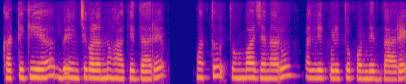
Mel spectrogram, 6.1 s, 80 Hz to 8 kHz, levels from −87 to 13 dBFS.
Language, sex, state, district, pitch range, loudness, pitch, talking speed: Kannada, female, Karnataka, Raichur, 230-250 Hz, -16 LUFS, 240 Hz, 90 wpm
